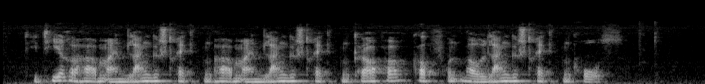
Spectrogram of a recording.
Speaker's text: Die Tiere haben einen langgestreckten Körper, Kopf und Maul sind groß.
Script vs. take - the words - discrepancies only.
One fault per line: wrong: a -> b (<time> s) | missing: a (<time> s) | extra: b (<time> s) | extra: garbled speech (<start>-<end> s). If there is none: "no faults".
extra: haben einen langgestreckten (2.2 s)
wrong: sind -> langgestreckten (4.9 s)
